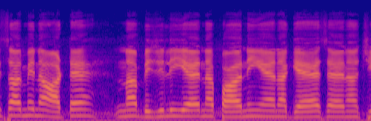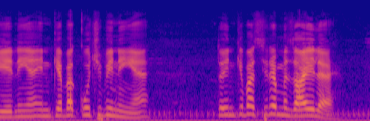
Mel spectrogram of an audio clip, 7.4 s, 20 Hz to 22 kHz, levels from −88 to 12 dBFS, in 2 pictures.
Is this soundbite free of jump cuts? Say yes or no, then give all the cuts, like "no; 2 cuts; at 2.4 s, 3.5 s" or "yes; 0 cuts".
yes; 0 cuts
